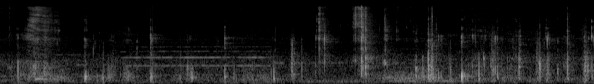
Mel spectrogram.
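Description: Close-miked eating: a person biting into and chewing a mouthful of flatbread with curry, full of small wet mouth clicks and smacks.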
